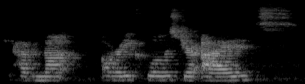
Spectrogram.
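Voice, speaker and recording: A woman giving guided meditation instruction as a yoga teacher, in a gentle, unhurried, soothing way. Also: mid-range voice, monotone. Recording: echoey room, distant mic, faint noise.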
